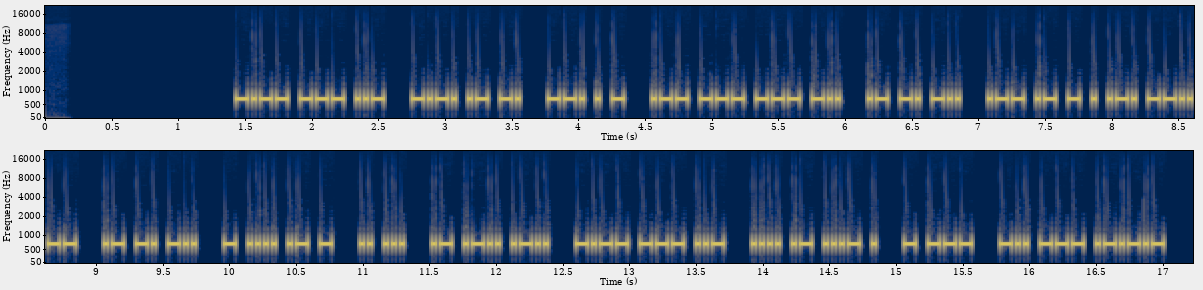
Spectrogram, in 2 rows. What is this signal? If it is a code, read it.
Morse code, heard as a keyed tone, about 40 wpm, 700 Hz. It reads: YOU CAN GET WOOD AND WATER, AND THAT IS ALL YOU HAVE TO DO.
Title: Sentences from Top 1000 Words - Review Part 2 - 40wpm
